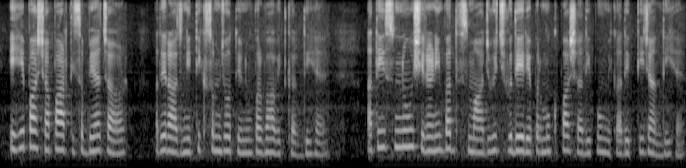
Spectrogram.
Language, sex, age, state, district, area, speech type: Punjabi, male, 45-60, Punjab, Pathankot, rural, spontaneous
